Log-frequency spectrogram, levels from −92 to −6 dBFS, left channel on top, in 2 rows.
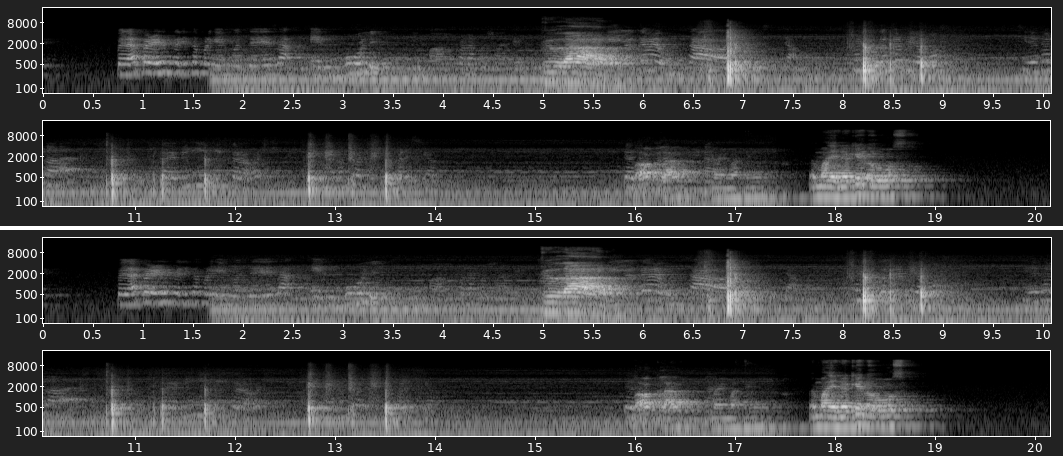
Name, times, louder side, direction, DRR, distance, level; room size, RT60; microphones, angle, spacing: voice 1, 0.7-5.0 5.3-7.1 7.4-7.5 8.1-9.0 9.8-10.5 11.3-12.3 12.7-14.1 15.9-16.9, left 2 dB, 70° left, 1 dB, 3.2 m, -46 dB
sound 1, 1.7-17.4, left 1 dB, 25° right, 5.7 m, -47 dB
voice 2, 5.0-5.8 16.0-16.5 16.8-17.3 17.7-18.7, right 1 dB, 40° right, -3 dB, 3.0 m, -31 dB
sound 2, 5.3-5.7 6.5-7.2 7.6-9.3 10.6-12.1 12.7-13.9, right 1 dB, 5° right, 0.5 m, -34 dB
23.0 x 15.0 x 3.1 m, 1.0 s
head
